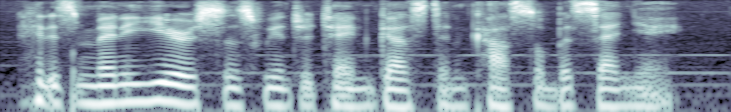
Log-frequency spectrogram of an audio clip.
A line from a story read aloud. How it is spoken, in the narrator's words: With a soft chuckle, he added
